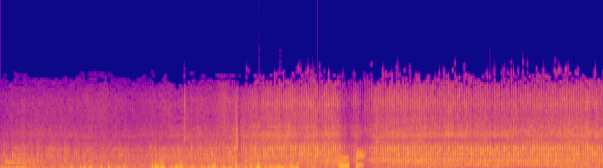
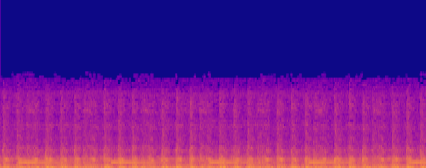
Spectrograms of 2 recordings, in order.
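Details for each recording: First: Diesel caravan van with a converted Jetta engine, high kilometres, cold start after hand-priming an empty injection pump: a loud, steady diesel knock at idle with a few louder thumps early on. This is the normal cold clatter of a healthy engine. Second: Diesel van converted with a Jetta diesel engine, sitting since autumn, with a corroding injection pump. Long starter cranking after glow-plug preheat with no firing, due to air in an empty injection pump. It was fixed by hand-priming the pump with diesel.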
